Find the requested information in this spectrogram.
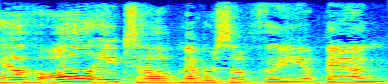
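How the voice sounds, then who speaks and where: With very wide pitch swings, a man with a Canadian accent speaks at a fairly slow pace. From Canada. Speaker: radio host. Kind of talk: interview.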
